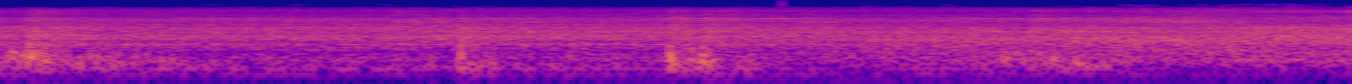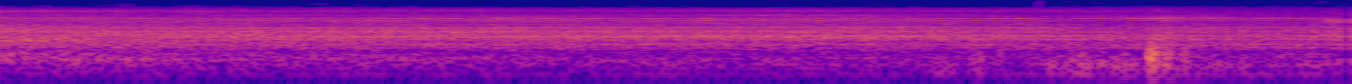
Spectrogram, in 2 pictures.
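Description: LORAM rail grinder grinding the rail in the distance: a steady, even rushing roar with a faint high whine, broken by a few brief low thumps.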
